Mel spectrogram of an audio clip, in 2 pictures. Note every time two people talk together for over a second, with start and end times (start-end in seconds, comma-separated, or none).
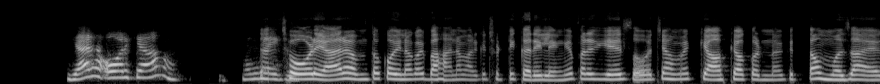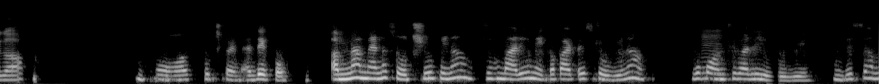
none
